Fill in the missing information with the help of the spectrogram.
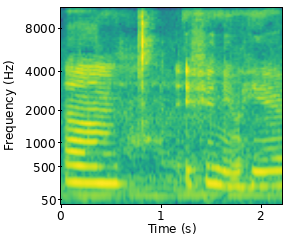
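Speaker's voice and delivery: ordinary talk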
